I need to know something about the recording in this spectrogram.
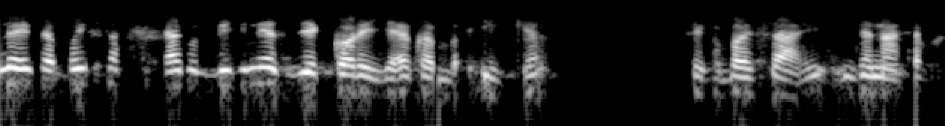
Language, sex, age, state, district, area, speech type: Maithili, male, 30-45, Bihar, Madhubani, rural, conversation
